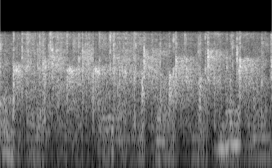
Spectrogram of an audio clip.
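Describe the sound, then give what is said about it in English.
Audience applause at the end of a lecture: a dense, steady wash of clapping that holds at an even level for the whole stretch, with some voices mixed in. “Let's finish the talk. Let's clap.”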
